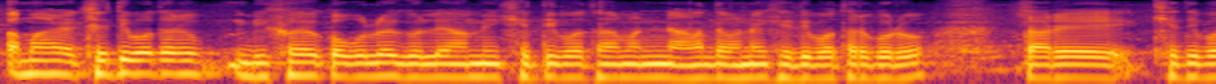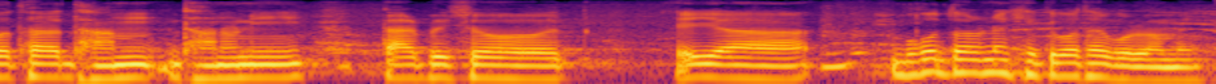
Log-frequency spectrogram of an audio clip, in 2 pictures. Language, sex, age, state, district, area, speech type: Assamese, male, 18-30, Assam, Barpeta, rural, spontaneous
